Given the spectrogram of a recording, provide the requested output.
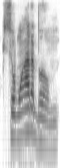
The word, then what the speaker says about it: Suvarnabhumi: Like Suvarnabhumi is the airport. That is the way you pronounce it, but you would never guess it if you could never spell it unless you actually saw the spelling.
